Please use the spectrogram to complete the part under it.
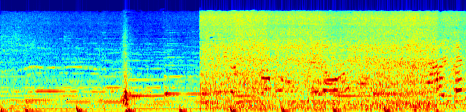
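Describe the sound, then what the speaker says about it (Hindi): Jibhi waterfall roaring loudly and steadily, with people shouting and talking nearby under the rushing water. "पूरा कंपटीशन हो रहा है लोगों की चीखों का और वाटरफॉल की आवाज का"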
